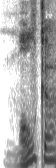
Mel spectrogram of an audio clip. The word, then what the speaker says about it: Homolka: He's telling him about this girl, Karla Homolka.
